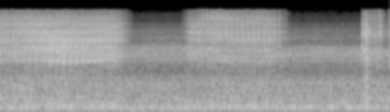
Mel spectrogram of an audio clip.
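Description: A bowl gouge cuts into a spinning holly bowl on a wood lathe.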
